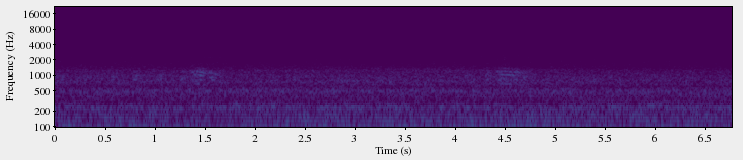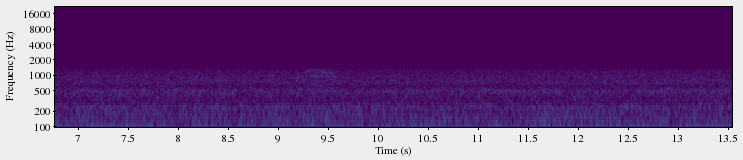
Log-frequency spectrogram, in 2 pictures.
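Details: Apiary honey bees make a thick, continuous low droning hum that holds steady throughout, with a few faint short bird notes rising above it now and then.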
